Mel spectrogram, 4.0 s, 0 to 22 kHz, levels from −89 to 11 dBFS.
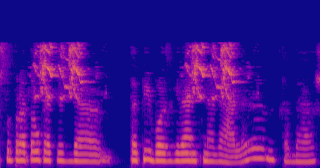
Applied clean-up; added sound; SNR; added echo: classical method WPE with log-MMSE.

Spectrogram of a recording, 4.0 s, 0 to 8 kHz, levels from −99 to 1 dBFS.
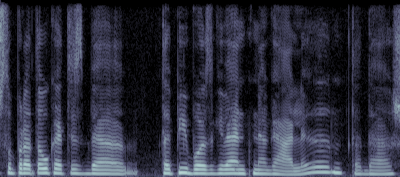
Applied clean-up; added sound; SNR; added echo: none; none; none; none.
